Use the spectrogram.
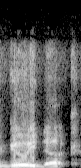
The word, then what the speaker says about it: geoduck: Sort of And looks like a gooey duck, the one on the left. You know what a gooey duck is? no. It's spelled, I'm surprised being Washington, it's spelled Geoduck.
